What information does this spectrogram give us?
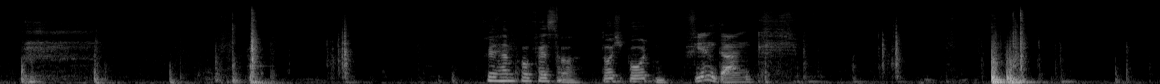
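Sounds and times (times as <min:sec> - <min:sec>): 
speech: 0:04.9 - 0:07.9
door opening with wooden thuds and clunks: 0:09.8 - 0:11.3.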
